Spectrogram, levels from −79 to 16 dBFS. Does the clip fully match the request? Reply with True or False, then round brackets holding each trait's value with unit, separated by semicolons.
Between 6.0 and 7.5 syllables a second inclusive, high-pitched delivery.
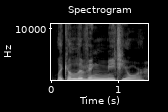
False (4.7 syllables/s; 220 Hz)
